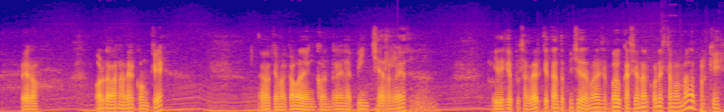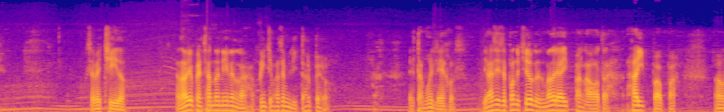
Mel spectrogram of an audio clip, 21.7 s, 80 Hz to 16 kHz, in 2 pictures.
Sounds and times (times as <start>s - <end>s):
Speech: 0.4s - 0.6s, 1.4s - 2.5s, 3.9s - 6.4s, 7.4s - 11.0s, 12.2s - 15.8s, 17.0s - 21.7s.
